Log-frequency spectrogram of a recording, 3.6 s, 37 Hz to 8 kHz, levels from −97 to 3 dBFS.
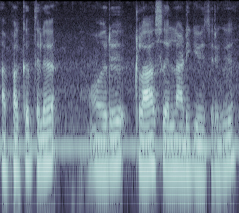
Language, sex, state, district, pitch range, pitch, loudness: Tamil, male, Tamil Nadu, Kanyakumari, 110-125 Hz, 115 Hz, -19 LUFS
